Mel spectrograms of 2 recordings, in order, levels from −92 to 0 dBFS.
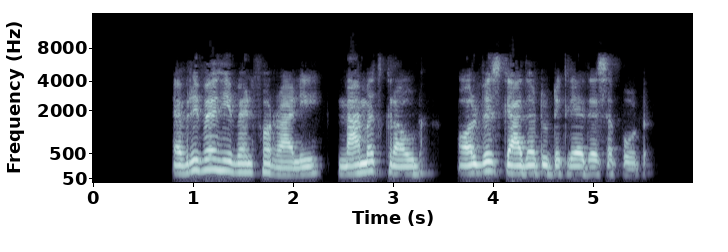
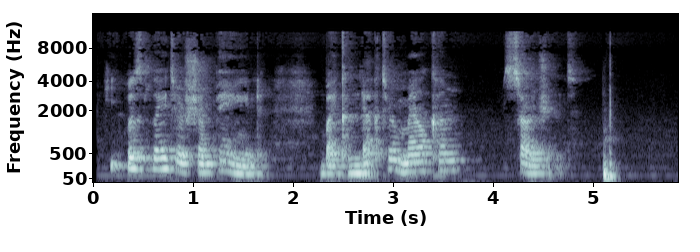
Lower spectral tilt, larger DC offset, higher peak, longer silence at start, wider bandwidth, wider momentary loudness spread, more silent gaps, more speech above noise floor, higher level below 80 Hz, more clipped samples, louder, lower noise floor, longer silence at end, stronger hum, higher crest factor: about the same, -6 dB/octave vs -5.5 dB/octave; neither; about the same, -2 dBFS vs -2 dBFS; first, 0.8 s vs 0.15 s; second, 7.2 kHz vs 11.5 kHz; second, 11 LU vs 19 LU; first, 3.50-3.64 s vs none; first, over 73 dB vs 37 dB; second, -64 dBFS vs -38 dBFS; neither; about the same, -18 LUFS vs -20 LUFS; first, under -90 dBFS vs -57 dBFS; second, 0.45 s vs 0.6 s; neither; about the same, 16 dB vs 18 dB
